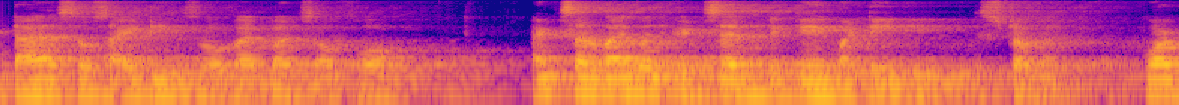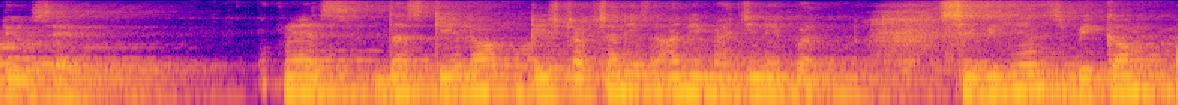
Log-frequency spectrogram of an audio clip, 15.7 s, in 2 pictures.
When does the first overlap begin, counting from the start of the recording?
none

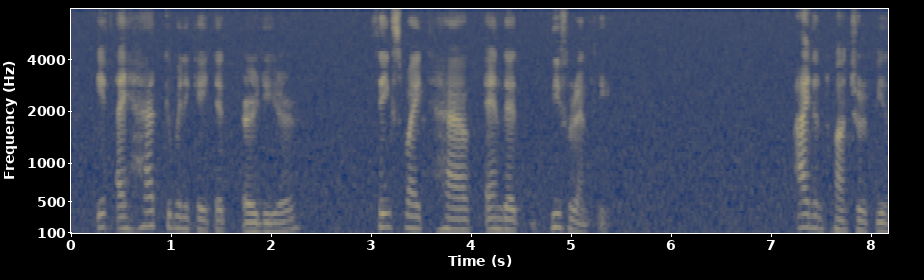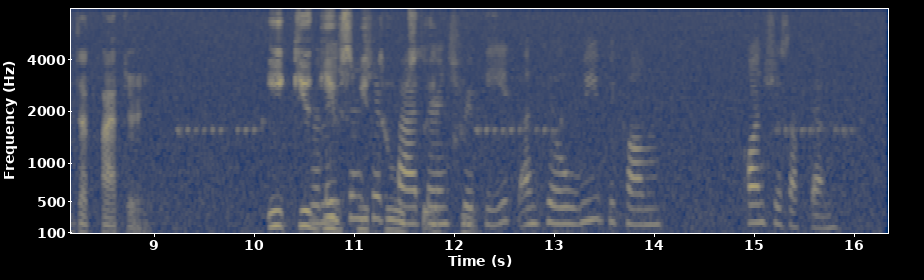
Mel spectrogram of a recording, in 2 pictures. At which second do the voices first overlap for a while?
11 s

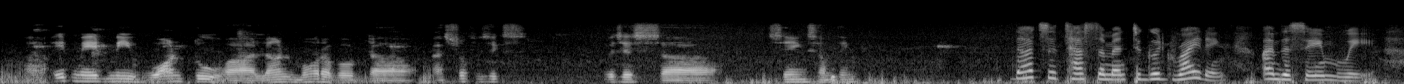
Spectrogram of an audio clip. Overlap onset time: none

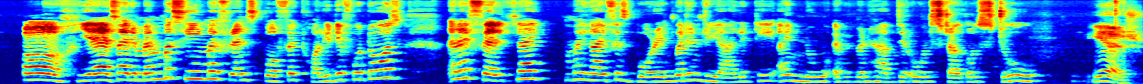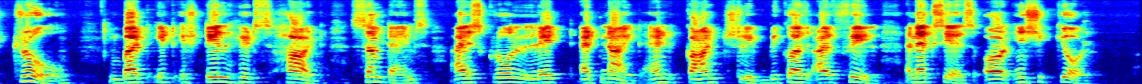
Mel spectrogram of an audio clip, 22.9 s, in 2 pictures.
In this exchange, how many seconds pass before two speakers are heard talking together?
none

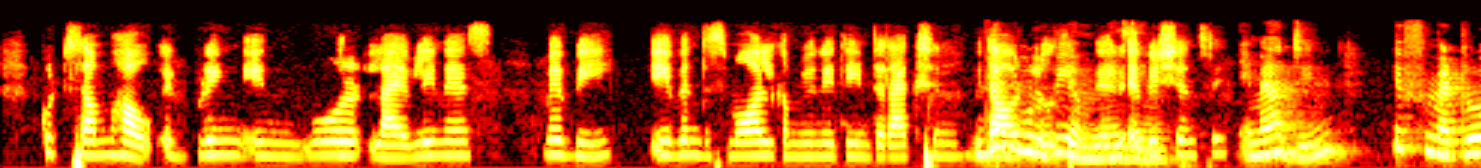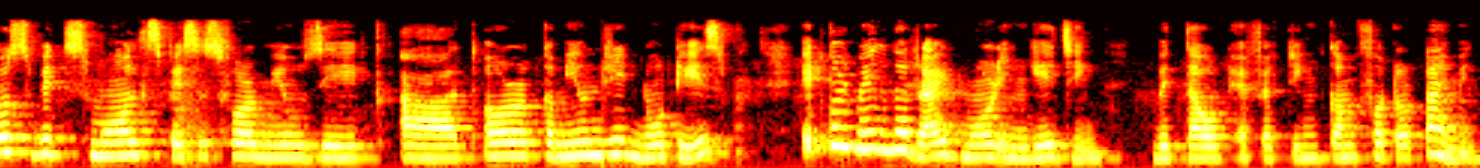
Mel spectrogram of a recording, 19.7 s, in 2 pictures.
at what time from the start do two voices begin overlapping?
6 s

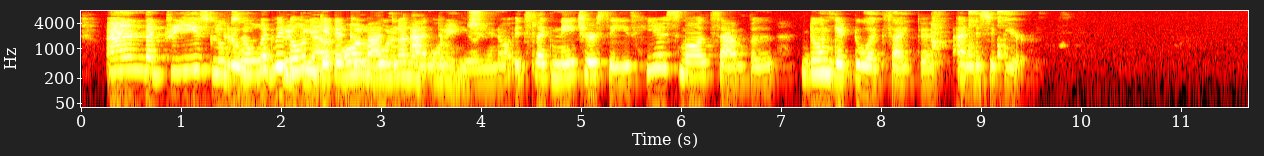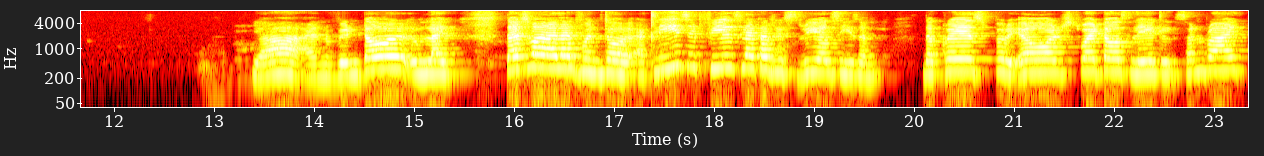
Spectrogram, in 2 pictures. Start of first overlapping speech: 1 s

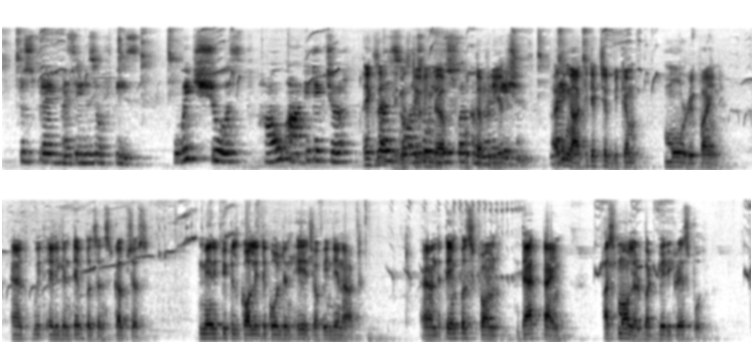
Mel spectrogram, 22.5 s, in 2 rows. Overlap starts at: 6 s

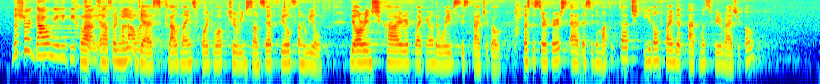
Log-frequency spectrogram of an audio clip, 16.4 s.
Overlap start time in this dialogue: 2 s

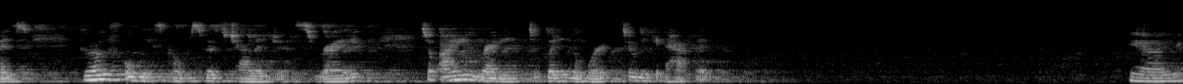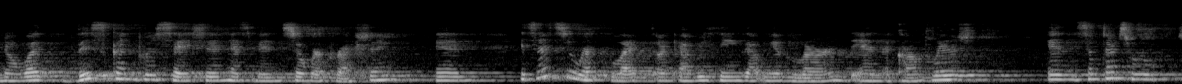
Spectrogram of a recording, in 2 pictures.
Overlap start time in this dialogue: none

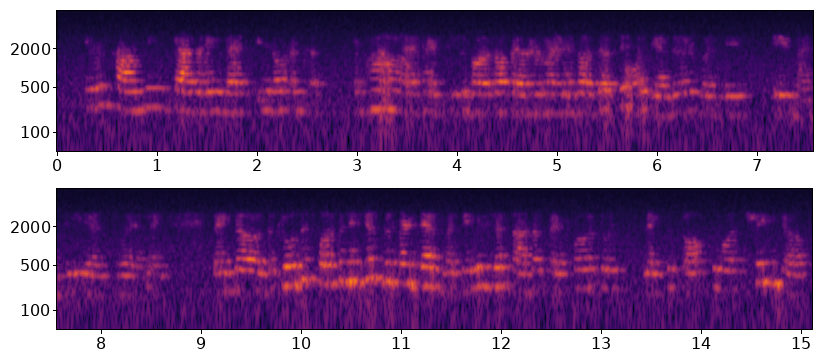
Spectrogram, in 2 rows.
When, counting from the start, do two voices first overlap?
3 s

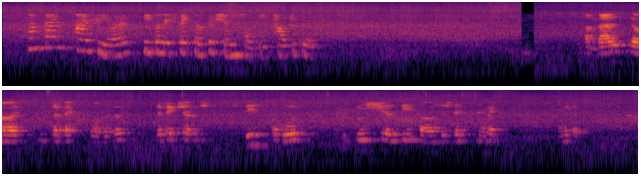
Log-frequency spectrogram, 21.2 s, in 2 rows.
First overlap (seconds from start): none

